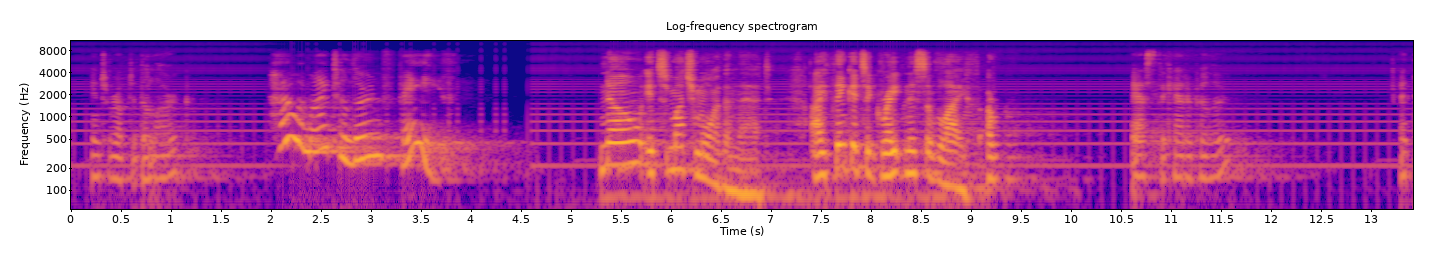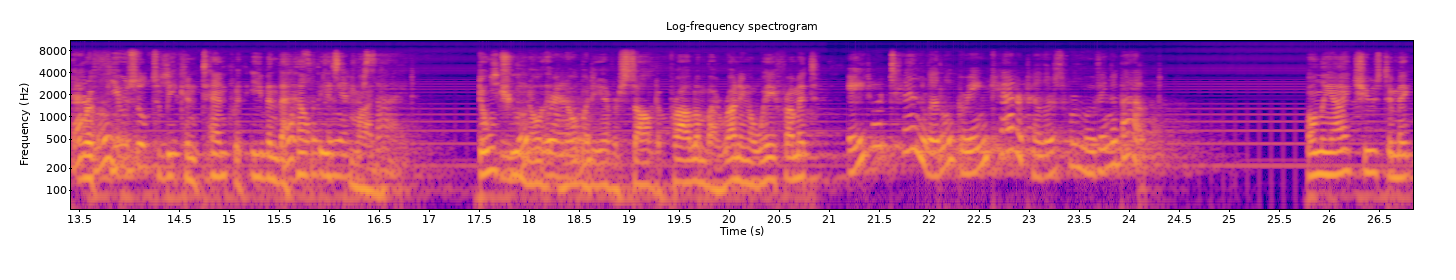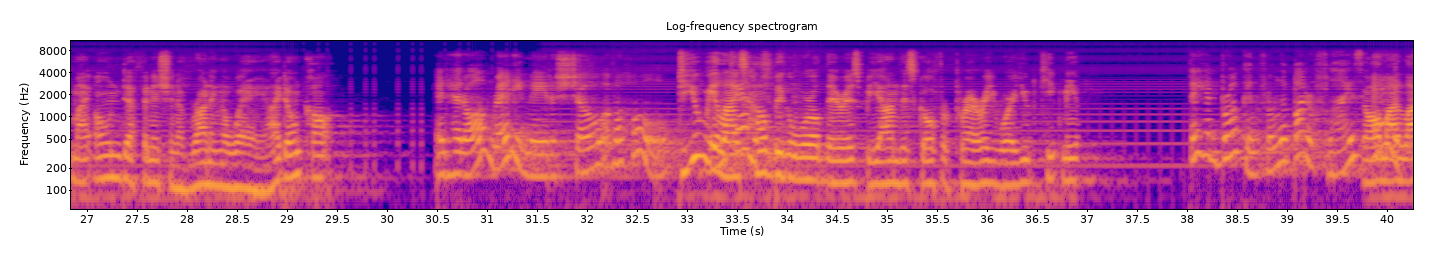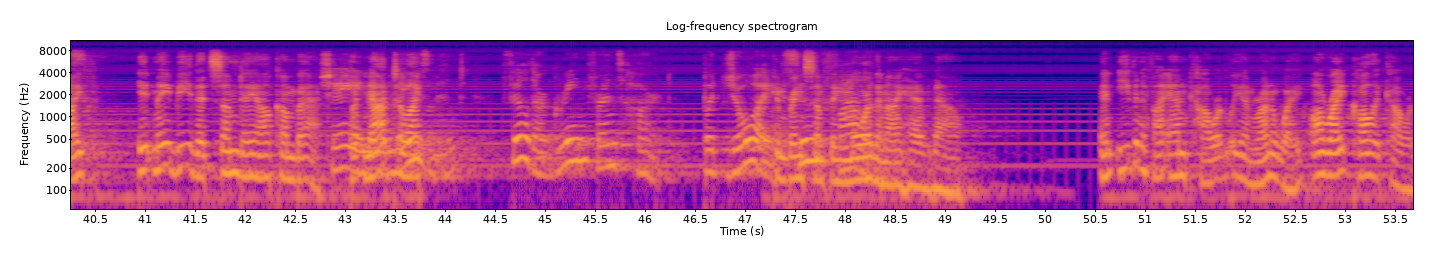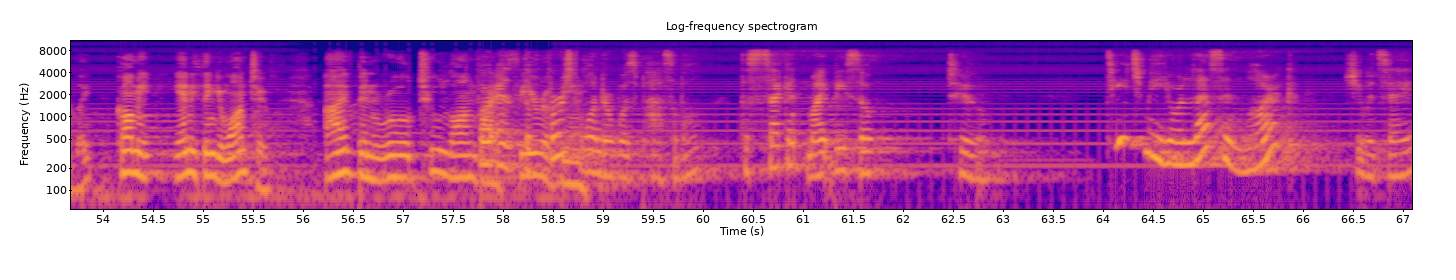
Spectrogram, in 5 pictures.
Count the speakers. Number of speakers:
2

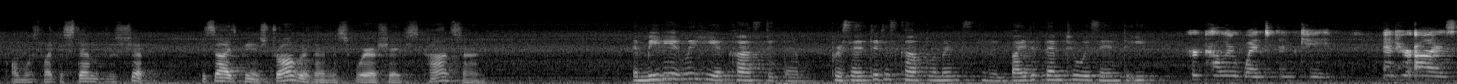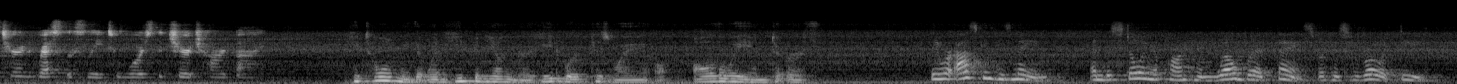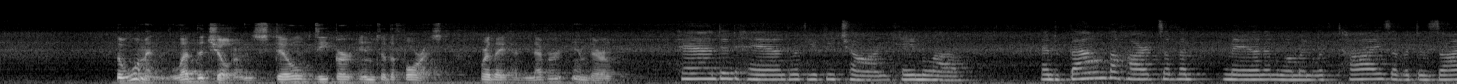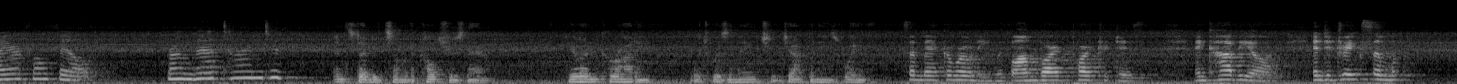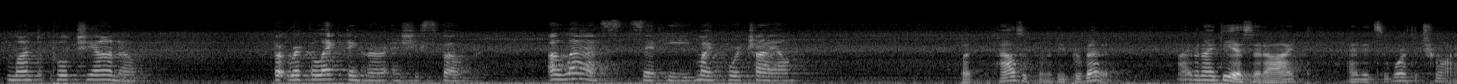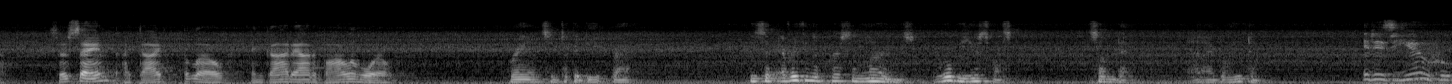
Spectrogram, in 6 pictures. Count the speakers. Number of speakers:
7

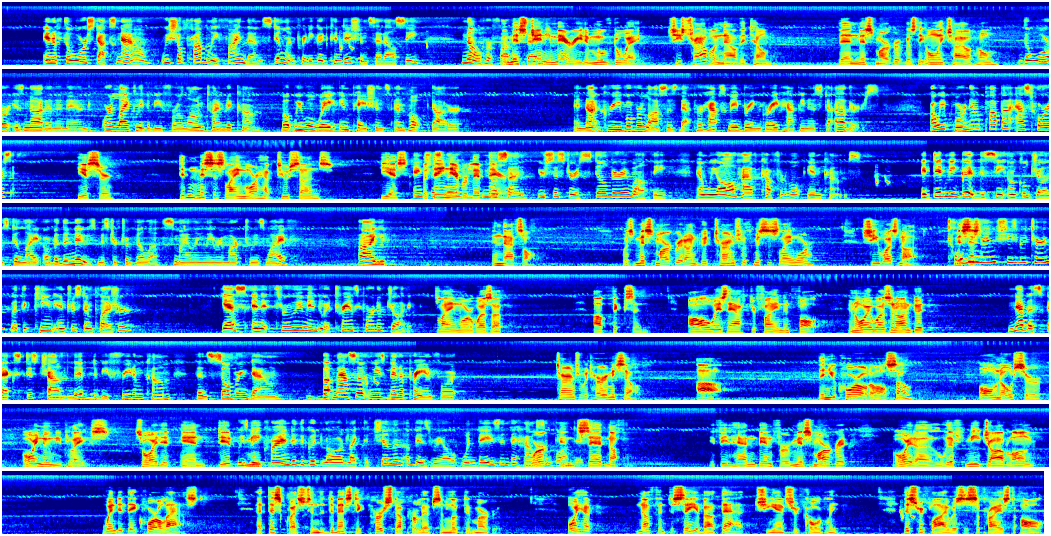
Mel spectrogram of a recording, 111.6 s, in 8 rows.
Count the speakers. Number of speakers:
2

